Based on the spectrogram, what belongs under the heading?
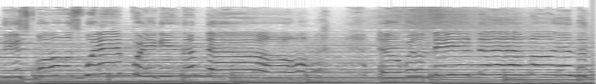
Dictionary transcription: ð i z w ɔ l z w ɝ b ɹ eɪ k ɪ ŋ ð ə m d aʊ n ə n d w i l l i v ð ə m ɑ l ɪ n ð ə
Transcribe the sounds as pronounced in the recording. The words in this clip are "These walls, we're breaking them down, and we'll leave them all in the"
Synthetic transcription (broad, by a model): ð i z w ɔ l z w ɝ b ɹ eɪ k ɪ ŋ ð ə m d aʊ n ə n w i l n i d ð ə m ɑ n ɪ n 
